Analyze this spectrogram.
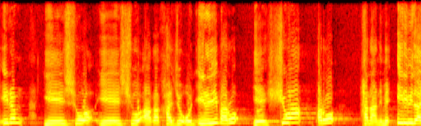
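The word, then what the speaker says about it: ישוע: 사실은 예슈아, 여호수아, 사실 그게 그 이름이 똑같은 이름이라고 그래요. 그래서 바로 하나님의 이름, 바로 아버지의 이름 예수아가 가져온 이름이 바로 예슈아, 바로 하나님의 이름이다 이 말이에요.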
